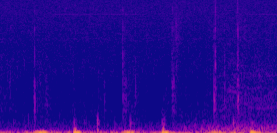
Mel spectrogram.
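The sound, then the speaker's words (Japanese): Heartbeat heard through a stethoscope pressed over clothing: soft, muffled low thumps in a steady, fairly calm rhythm, roughly two beats per second, with no talking. “今日の心臓の音はわりかしおとなしいかも”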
